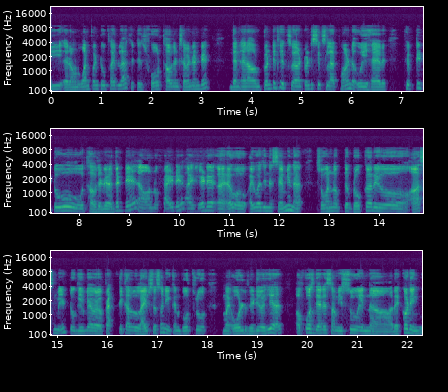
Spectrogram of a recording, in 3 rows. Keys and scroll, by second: 2.7 Right.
